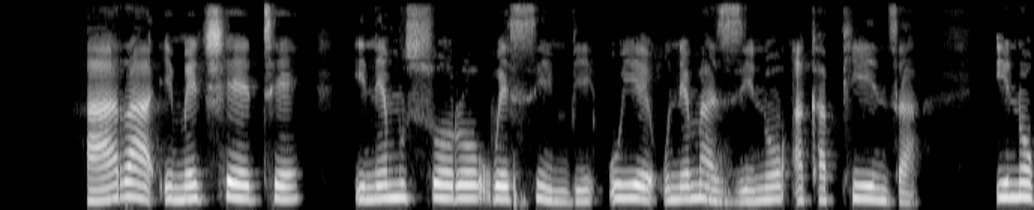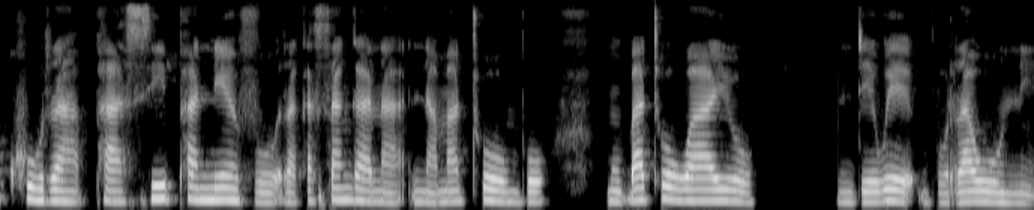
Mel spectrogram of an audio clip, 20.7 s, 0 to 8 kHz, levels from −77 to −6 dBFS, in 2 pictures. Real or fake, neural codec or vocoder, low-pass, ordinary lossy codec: real; none; 7.2 kHz; AAC, 48 kbps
